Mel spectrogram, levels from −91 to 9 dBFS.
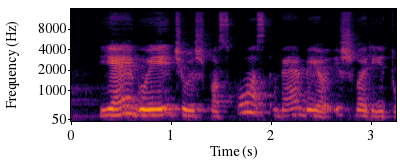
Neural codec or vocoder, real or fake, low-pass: vocoder, 44.1 kHz, 128 mel bands, Pupu-Vocoder; fake; 14.4 kHz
